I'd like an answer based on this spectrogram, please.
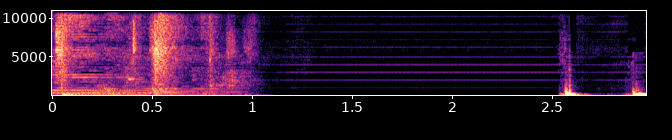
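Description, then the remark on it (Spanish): A brief musical passage fades out into silence, then a single deep heartbeat thumps twice in a quick lub-dub pair, loud and muffled, as a sound effect in a Radio Alcalá station jingle. “En la onda local, sigue con nosotros el ritmo creciente de los latidos del territorio andaluz.”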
